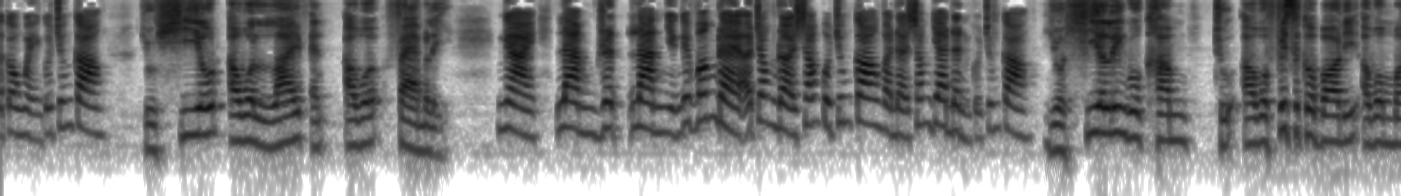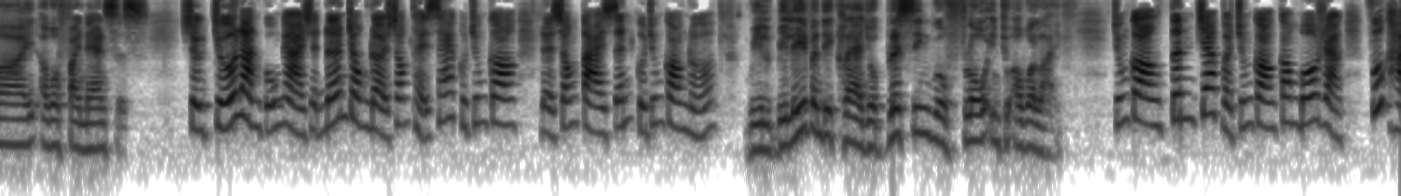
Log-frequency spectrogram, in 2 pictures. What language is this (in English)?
Vietnamese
